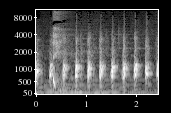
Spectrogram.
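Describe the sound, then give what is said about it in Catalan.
A year-old chicken, first thought to be a hen, clucks in a steady, rapid series of about nine short calls, fairly loud, with no talking over it. “És una gallina, però té que ser gallino. És a dir, això. Ens diu això.”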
